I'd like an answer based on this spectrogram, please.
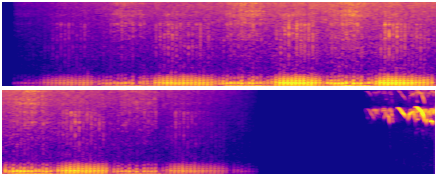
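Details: Cat purring: a deep, steady, rumbling purr that pulses with each breath for about seven seconds, then stops. Faint high chirps enter at the end.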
